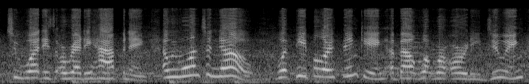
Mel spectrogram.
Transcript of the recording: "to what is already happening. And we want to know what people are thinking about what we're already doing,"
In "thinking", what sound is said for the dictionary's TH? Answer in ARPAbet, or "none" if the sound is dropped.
TH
